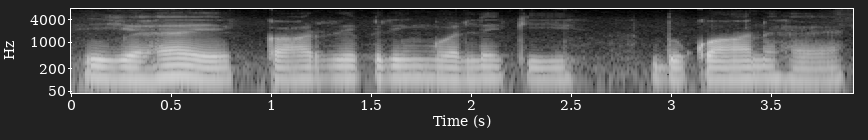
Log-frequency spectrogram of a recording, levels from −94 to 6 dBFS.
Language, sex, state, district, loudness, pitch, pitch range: Hindi, male, Uttar Pradesh, Saharanpur, -19 LUFS, 110 Hz, 105-115 Hz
